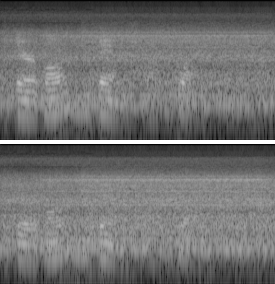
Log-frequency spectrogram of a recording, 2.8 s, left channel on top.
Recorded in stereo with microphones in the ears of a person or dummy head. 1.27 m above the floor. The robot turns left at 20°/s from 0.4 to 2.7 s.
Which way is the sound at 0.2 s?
55° left.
